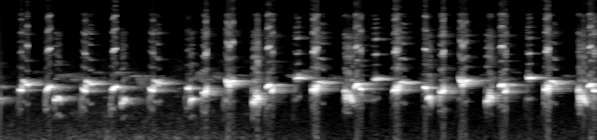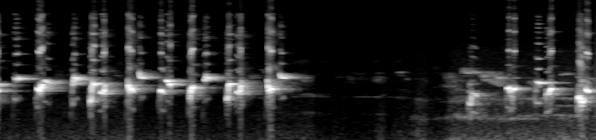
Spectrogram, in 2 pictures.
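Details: Yellow-vented bulbul singing in the morning, a long 'ropel' rattle of song used for luring or tutoring birds: fast, evenly running bubbly notes for about nine seconds, a short silence, then the song resumes.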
